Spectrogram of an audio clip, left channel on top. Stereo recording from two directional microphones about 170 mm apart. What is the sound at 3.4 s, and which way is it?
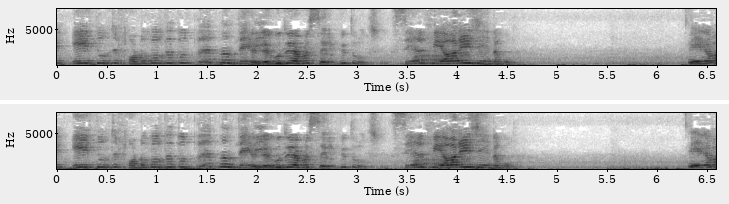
Speech, 35° right (ahead or behind).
